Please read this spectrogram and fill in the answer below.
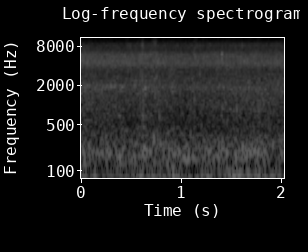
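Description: Wind on the microphone: a steady low rumble with no distinct knocks or splashes.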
